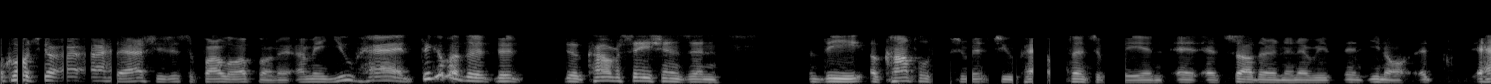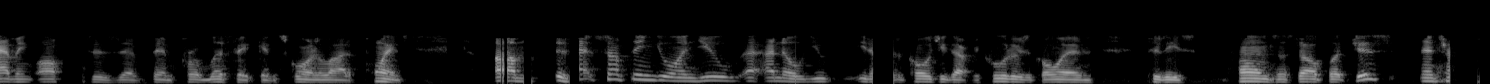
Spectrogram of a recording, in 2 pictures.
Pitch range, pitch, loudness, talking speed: 115-150 Hz, 125 Hz, -32 LUFS, 155 wpm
